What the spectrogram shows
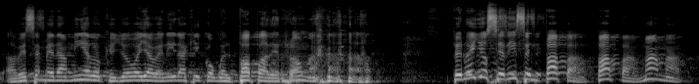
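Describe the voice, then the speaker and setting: A man's voice: sits high, expressive, normal speed, creaky. A middle-aged male pastor preaching a sermon earnestly, at times rising to fervent exhortation. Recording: echoey church room.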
